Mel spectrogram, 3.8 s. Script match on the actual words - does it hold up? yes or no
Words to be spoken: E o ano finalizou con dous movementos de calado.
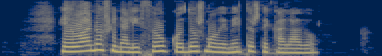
yes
